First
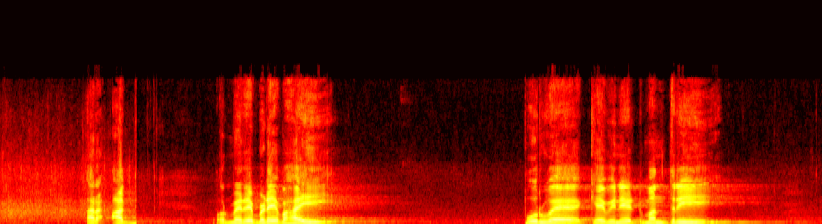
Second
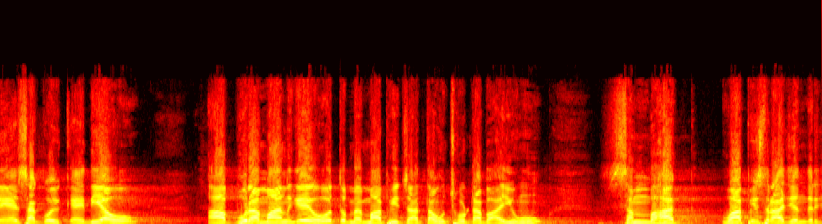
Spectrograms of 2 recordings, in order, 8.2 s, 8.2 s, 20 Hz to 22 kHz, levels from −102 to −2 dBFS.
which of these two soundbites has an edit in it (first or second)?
first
